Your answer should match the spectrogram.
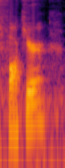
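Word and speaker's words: Fauquier: Here's a new mug that came in with the Falk Here, Virginia, and on the back it's pronounced Falk Here.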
